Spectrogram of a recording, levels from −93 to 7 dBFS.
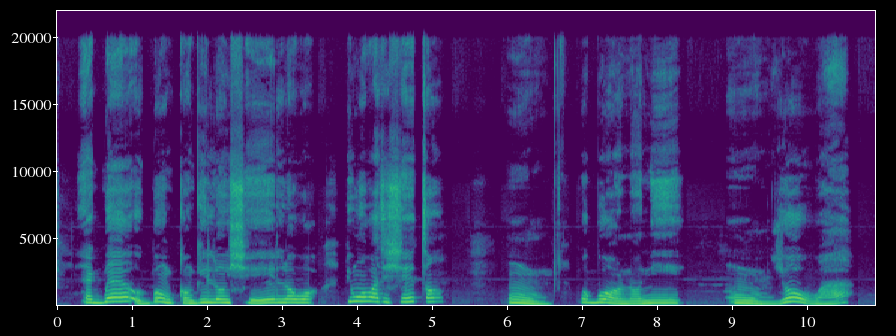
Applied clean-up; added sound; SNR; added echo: none; none; none; none.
